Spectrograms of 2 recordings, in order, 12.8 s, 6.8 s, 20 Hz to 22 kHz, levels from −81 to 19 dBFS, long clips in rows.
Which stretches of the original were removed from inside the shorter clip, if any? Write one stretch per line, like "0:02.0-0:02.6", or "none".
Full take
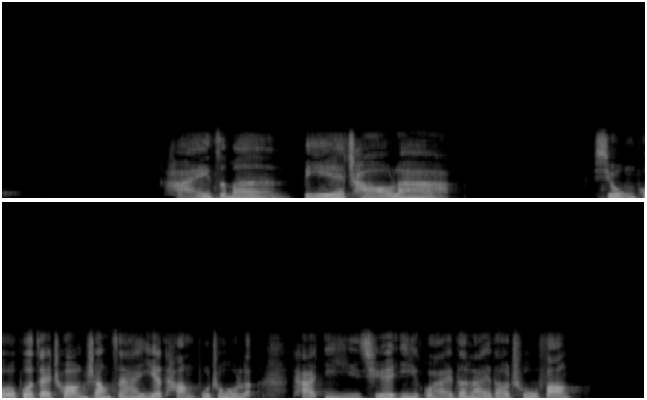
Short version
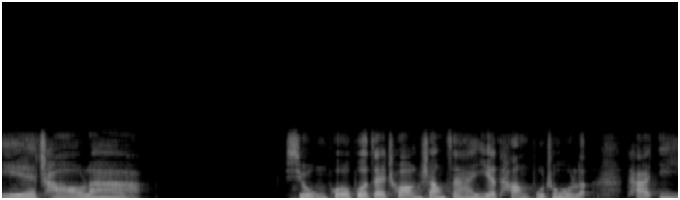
none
